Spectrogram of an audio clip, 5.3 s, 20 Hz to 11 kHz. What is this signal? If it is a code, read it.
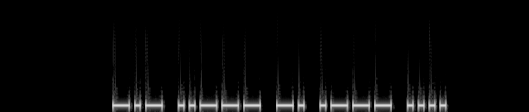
Morse code, heard as a keyed tone, about 23 wpm, 700 Hz. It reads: K2NJH
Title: USA Call Signs - 5 Characters - 4x Character Spacing - 22wpm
